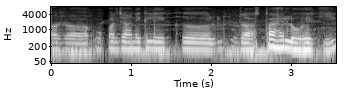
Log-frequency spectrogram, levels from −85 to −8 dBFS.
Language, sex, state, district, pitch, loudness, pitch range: Hindi, male, Madhya Pradesh, Katni, 140 Hz, -19 LUFS, 135-150 Hz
